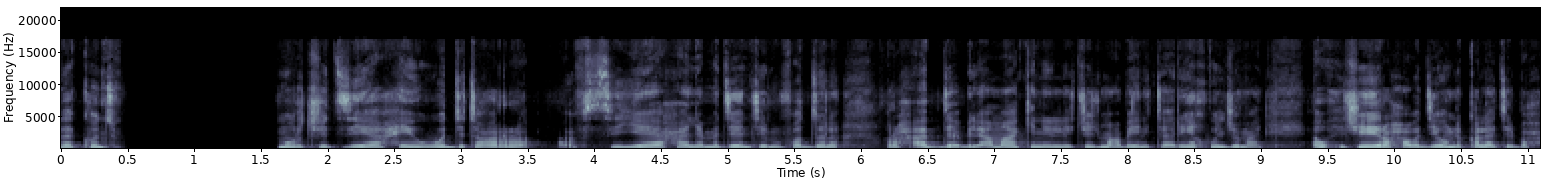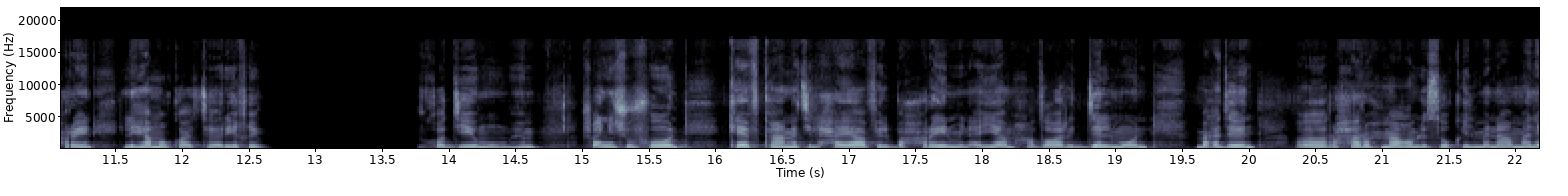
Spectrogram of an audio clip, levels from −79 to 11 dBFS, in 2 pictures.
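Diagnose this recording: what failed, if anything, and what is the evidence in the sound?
Call audio freeze at 0.43 to 1.65 s, before "مرشد سياحي ودي", and at 12.56 to 13.80 s. This is a network and jitter-buffer stage fault. Each stall lasts about 1.2 s, with a short fading fill and then about 1.1 s of silence. The speech resumes where it stopped and nothing is lost. The likely cause is delayed packets emptying the buffer, which adds about 1.2 s of delay each time.

Jitter buffer speed-up, also at the buffer stage. It occurs at 7.69 to 9.37 s (121%), after "راح أبدأ بالأماكن اللي" and before "أول شي", at 9.87 to 12.52 s (119%), and at 17.02 to 22.16 s (117%), after "عشان يشوفون كيف كانت". The speech sounds hurried at unchanged pitch because the receiver trims pitch-period slices to cut the built-up delay. It removes roughly 0.4 s in the first stretch, about half a second in the second and about a second in the last.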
